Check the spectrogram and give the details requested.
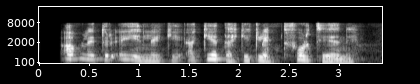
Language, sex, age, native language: Icelandic, female, 40-49, Icelandic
